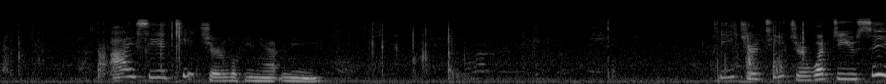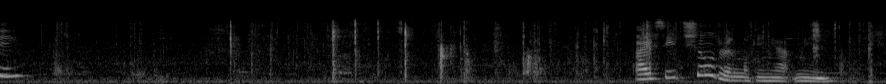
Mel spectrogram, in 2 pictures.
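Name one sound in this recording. A middle-aged woman reads aloud through a face mask, close to the microphone.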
